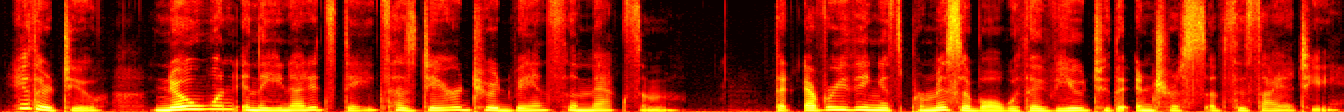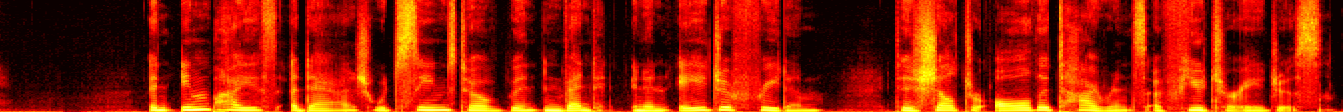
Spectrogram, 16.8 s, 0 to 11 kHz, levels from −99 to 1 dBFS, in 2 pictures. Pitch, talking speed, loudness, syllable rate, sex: 220 Hz, 170 wpm, -19 LUFS, 5.7 syllables/s, female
